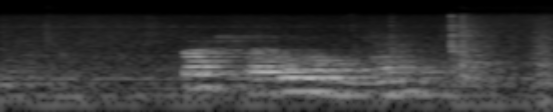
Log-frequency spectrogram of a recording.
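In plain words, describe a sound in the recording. A lift button clicks as it is pressed.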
